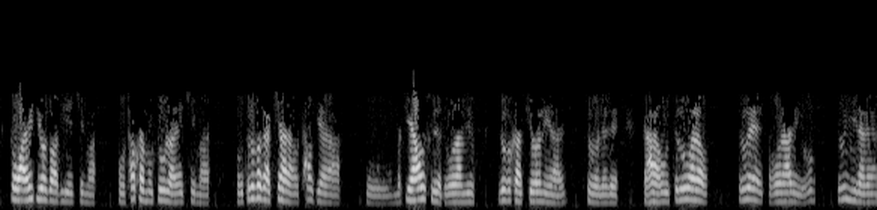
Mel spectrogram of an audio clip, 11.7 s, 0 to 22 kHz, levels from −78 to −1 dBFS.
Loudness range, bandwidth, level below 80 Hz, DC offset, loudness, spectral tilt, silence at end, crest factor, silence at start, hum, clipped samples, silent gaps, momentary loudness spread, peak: 2 LU; 4.3 kHz; -74 dBFS; under 0.1%; -24 LUFS; -5 dB/octave; 0 s; 20 dB; 0.15 s; none; under 0.1%; none; 19 LU; -6 dBFS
